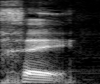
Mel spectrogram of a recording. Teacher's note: And so Che, I'm just going to write it down as a KH. And it's very much a scratchy back of the throat sound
